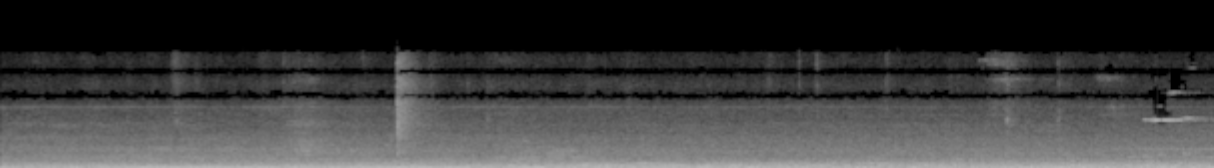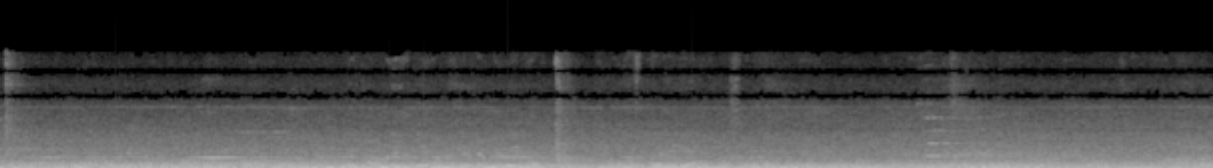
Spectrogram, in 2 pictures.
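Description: A jet airliner's engines hum and whine steadily as it taxis slowly nearby.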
